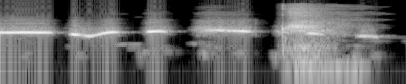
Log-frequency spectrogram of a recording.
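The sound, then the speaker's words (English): A person whistles a short, bouncy tune that the cartoon seven dwarfs whistle, a handful of clear notes with brief gaps, broken near the end by a breathy burst of noise before one last note. “Or whatever they whistle.”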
